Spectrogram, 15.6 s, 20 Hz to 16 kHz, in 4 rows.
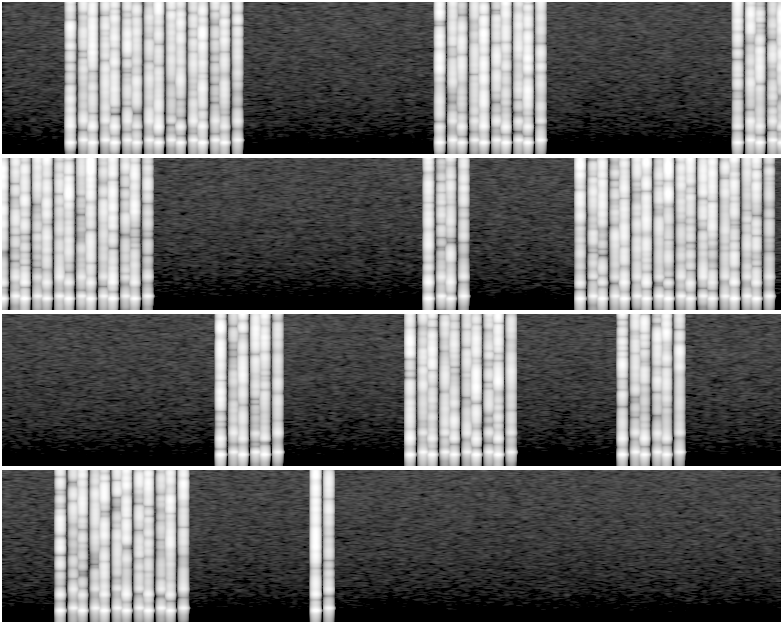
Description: Pulse dialling, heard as clicks on a phone line, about 9 pulses a second. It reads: 8 5 9 2 9 3 5 3 6 1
